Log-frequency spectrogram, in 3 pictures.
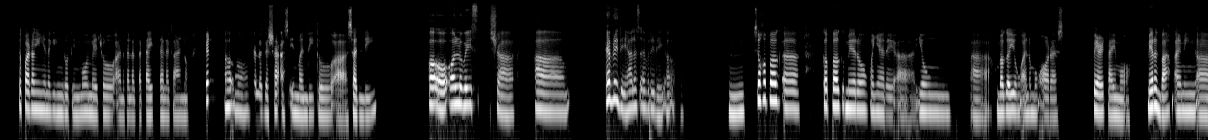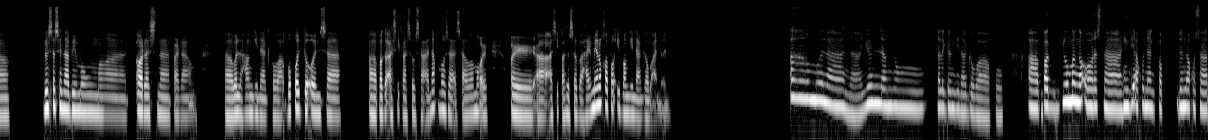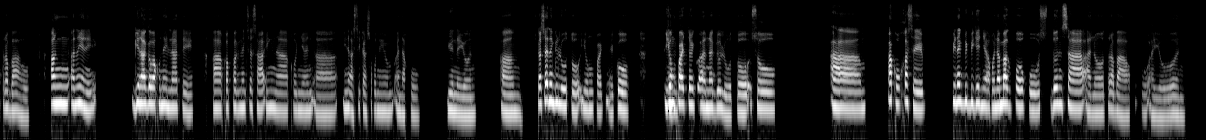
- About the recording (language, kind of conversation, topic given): Filipino, advice, Paano ko mababalanse ang trabaho at oras ng pahinga?
- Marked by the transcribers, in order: tapping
